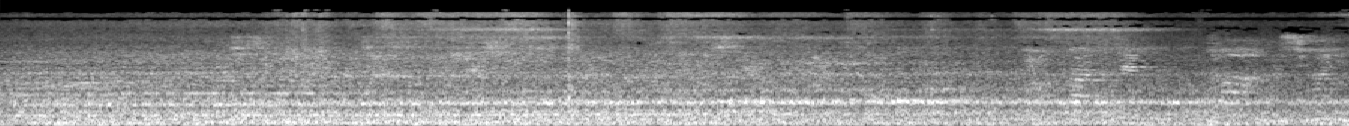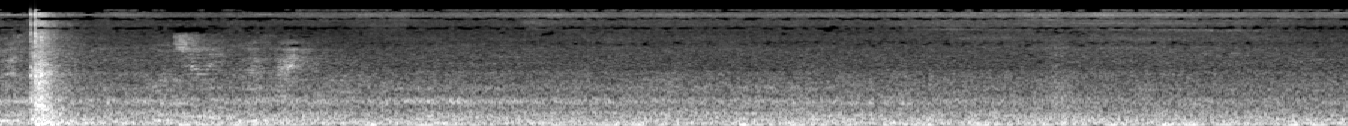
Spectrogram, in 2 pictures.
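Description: An electric commuter train hums while standing at a platform.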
